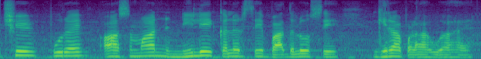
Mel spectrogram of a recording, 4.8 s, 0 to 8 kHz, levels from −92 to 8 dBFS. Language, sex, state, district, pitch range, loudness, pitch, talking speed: Hindi, male, Jharkhand, Ranchi, 125-175 Hz, -17 LUFS, 150 Hz, 125 wpm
